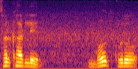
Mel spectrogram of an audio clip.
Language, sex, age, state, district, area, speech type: Nepali, male, 30-45, West Bengal, Alipurduar, urban, spontaneous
